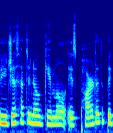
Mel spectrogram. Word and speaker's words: gimmel: So whether there's a dot in gimmel or whether there is no dot in gimmel gimmel will always make the sound g as in goat.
